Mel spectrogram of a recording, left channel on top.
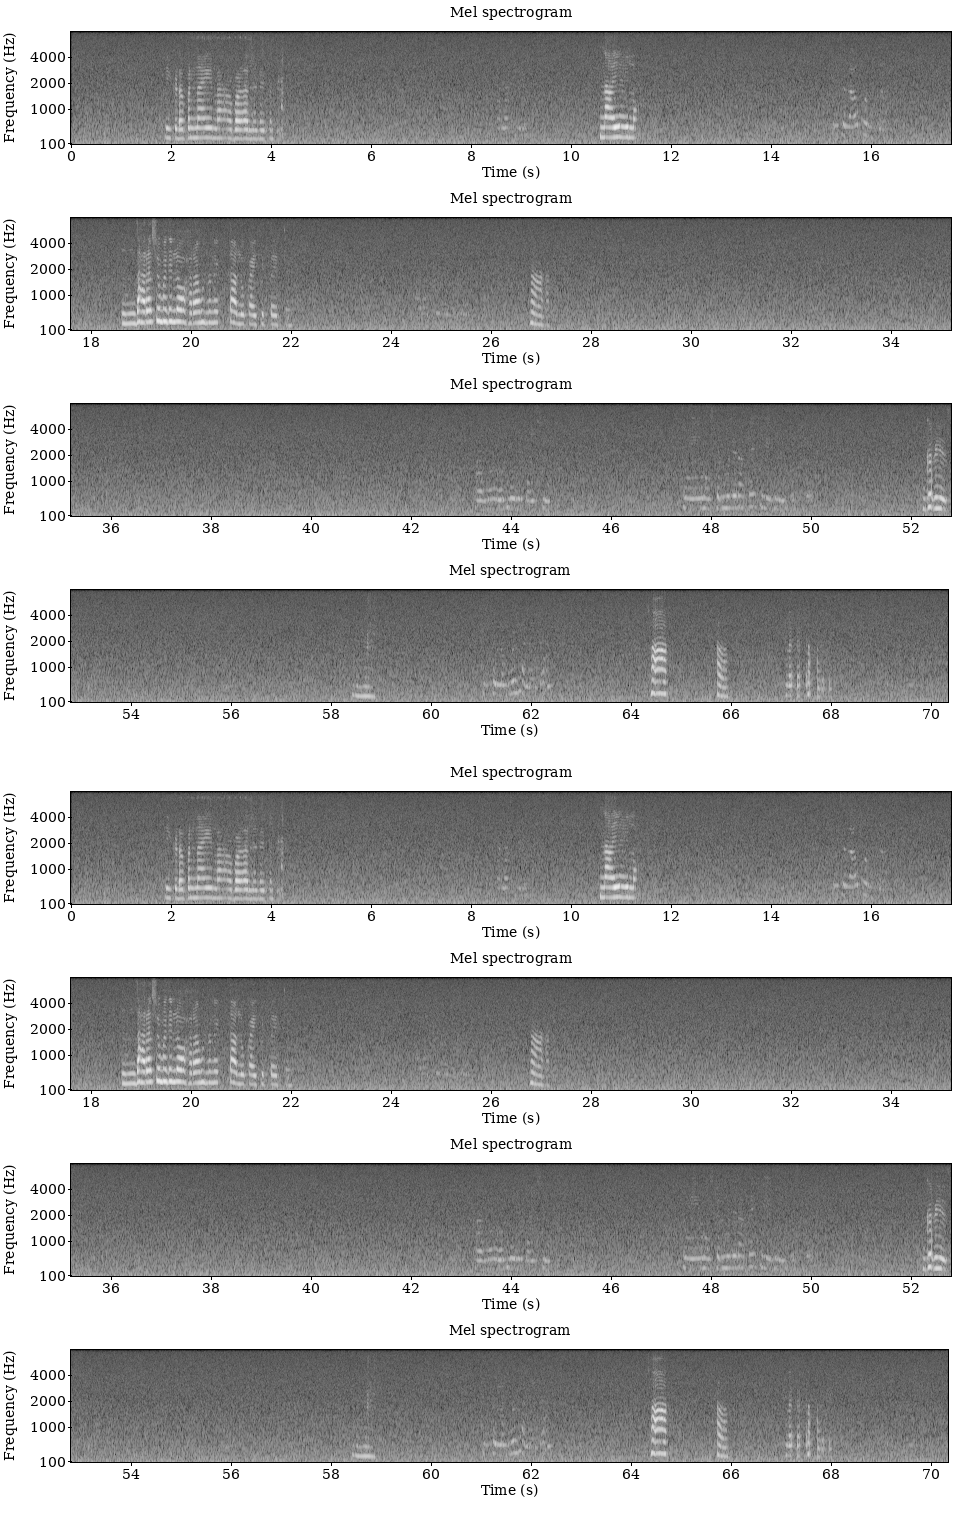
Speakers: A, in the centre; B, on the left.
A: इकडं पण नाहीला आबाळ आलेला आहे पण
B: आलाच नाही
A: नाहीय आईला
B: हम् हम् तुमचं गाव कोणतं
A: अ धाराशिव मध्ये लोहारा म्हणून एक तालुका आहे तिथं यथे
B: धारा ो मध्ये ह
A: हा ह
B: कामवरतली दुपारची तुम्ही हॉस्टेलमध्ये राहताय की घरीच असताय
A: गरज
B: हा ह
A: हम्म
B: तुमचं लग्न झालंय काय
A: हा हा नाही झालाय
B: तस दे की ग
